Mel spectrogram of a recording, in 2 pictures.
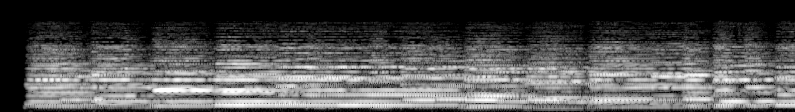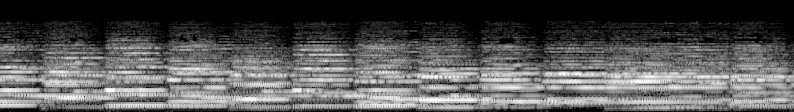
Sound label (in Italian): quartetti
